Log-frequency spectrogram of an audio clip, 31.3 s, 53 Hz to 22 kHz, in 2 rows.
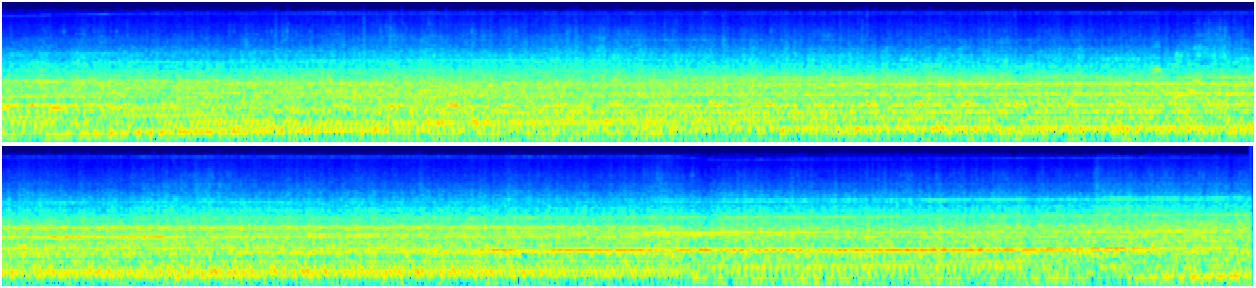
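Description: Volvo B7TL double-decker bus's six-cylinder diesel engine and driveline running under load, heard from the upper deck as a steady drone with a whine, its pitch climbing slowly near the end as the bus gathers speed.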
